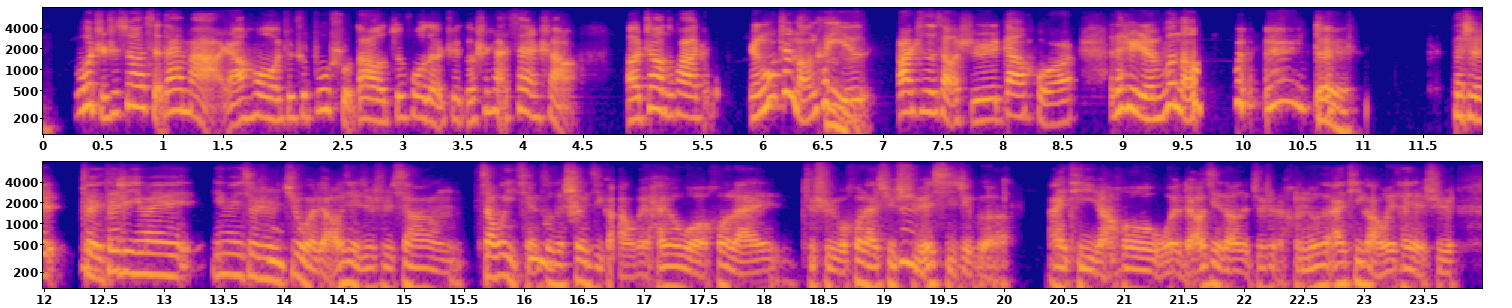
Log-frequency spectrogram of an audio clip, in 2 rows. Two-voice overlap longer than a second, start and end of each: none

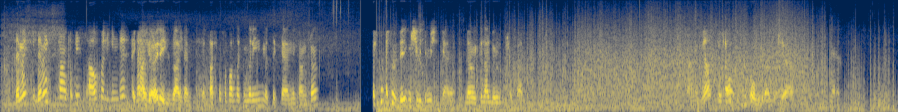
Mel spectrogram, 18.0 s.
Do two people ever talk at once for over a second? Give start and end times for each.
2.7-4.2, 14.4-15.8

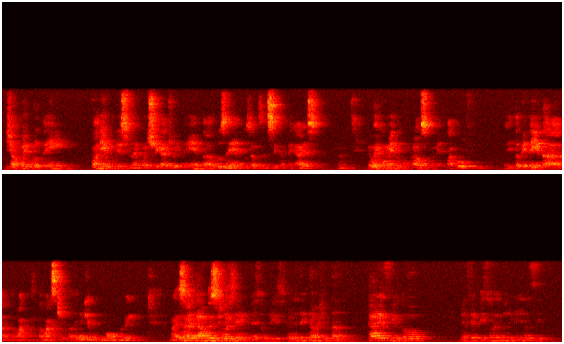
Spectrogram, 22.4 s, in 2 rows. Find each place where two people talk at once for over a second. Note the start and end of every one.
14.8-16.0

